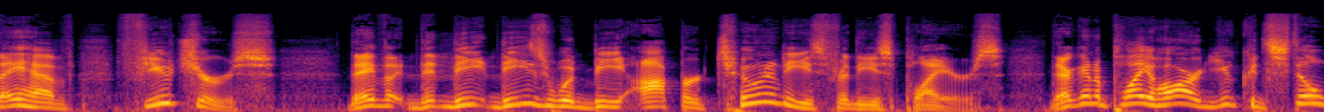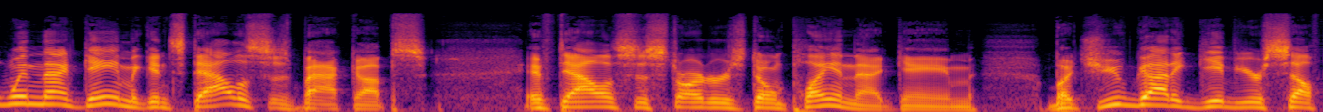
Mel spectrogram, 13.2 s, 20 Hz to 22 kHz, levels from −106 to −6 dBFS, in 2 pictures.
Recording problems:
abrupt cut into speech; at the start

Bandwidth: 14 kHz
